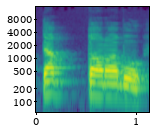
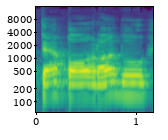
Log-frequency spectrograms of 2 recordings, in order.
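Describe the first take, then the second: First: تقربوا with the qaf held shut, no bounce; stopping on the qaf. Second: تقربوا with a quick echoing release on ق; bounced qaf. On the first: Teacher shows students the mistake, qaf stuck at its articulation point. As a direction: halt on the ق of تقربوا. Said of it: "هكذا وقفت على المخرج". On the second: Teacher shows the right qalqala, qaf bounced. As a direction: strike the qaf in تقربوا and let go. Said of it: "إذا كيف؟". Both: Shown as a demonstration.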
